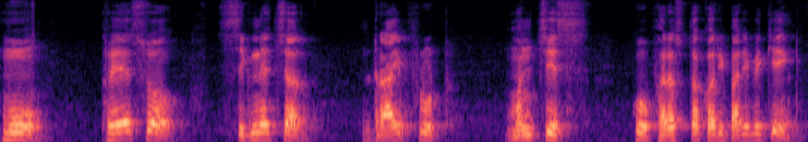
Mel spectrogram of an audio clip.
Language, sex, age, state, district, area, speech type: Odia, male, 60+, Odisha, Balasore, rural, read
